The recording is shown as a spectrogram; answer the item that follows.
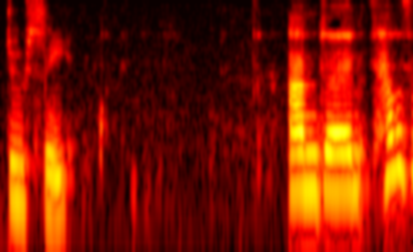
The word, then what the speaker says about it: Ducie: the lovely now how am I pronouncing your surname shall I let you introduce yourself properly okay thanks Sam hello everyone I'm Ducey and um tell us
